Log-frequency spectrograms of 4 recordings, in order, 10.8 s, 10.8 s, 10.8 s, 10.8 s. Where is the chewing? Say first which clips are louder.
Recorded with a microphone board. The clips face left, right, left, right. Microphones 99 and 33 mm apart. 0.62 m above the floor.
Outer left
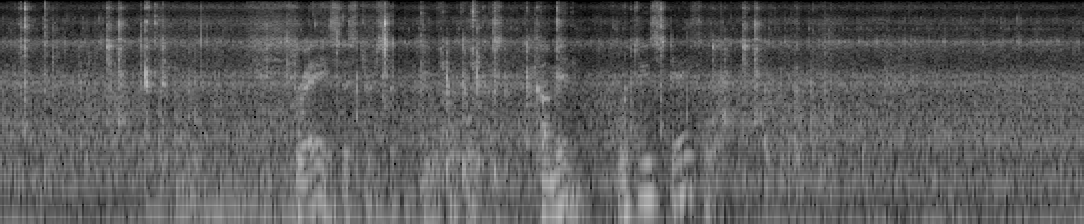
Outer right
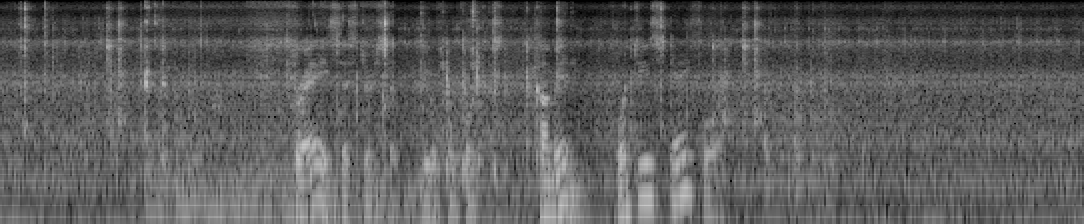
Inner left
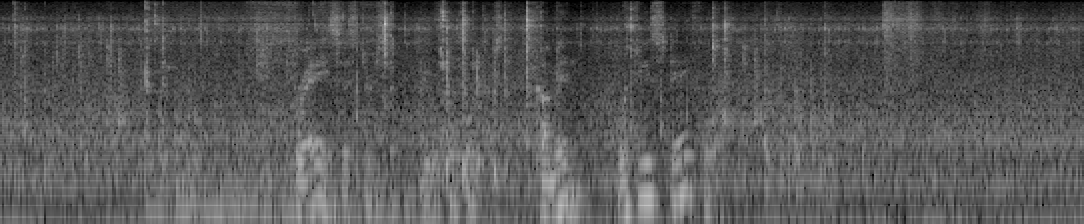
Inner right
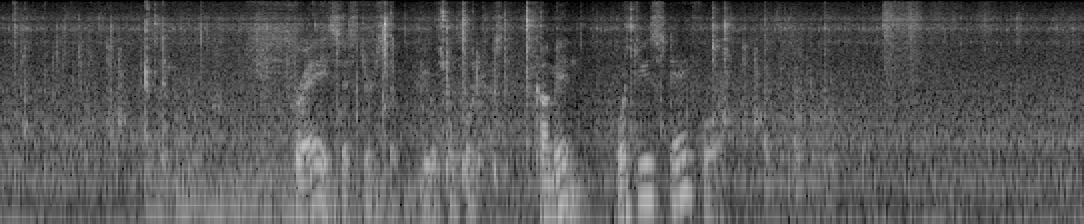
Outer right 2 dB, inner right 8 dB; 35° right (ahead or behind), 0.5 m.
